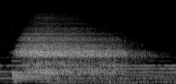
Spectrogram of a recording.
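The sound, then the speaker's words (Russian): A deep inhale through the nose and a soft, slow exhale through the mouth during breathwork practice: one long, airy rush of breath that swells quickly, holds, then eases away over soft sustained tones. “Сделай глубокий вдох через нос. Мягкий плавный выдох через рот.”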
